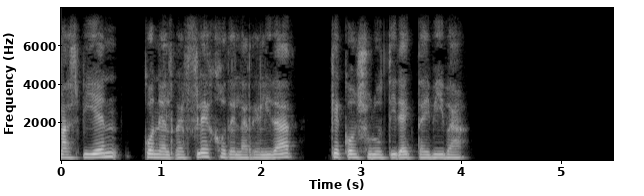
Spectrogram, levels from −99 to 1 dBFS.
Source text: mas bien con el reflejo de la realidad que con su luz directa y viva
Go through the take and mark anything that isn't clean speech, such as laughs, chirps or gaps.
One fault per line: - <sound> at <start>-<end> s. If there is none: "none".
none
